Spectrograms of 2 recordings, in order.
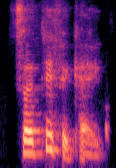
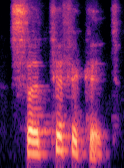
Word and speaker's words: certificate: you end up only having a foreign accent certificate ultimate delicate corporate Emirate and now compare it with the correct English pronunciation certificate ultimate delicate corporate Emirates yeah so so there's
